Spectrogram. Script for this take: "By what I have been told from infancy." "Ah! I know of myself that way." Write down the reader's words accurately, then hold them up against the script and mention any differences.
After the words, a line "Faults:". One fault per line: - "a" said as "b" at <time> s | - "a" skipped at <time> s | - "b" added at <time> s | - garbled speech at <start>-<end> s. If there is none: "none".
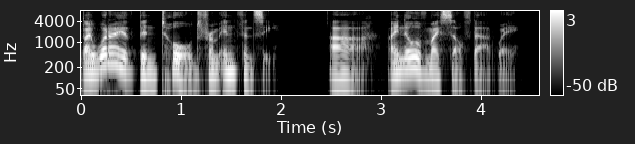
"By what I have been told from infancy." "Ah! I know of myself that way."
Faults:
none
